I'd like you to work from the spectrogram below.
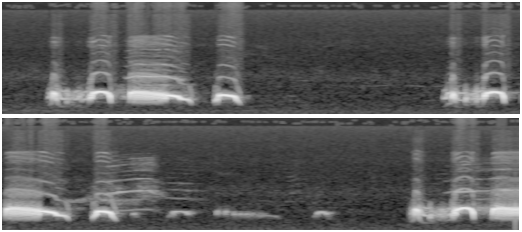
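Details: Three repeated cooing phrases from a spotted dove in the 'giọng đồng' (bronze-voiced) style, each made of short hooked coos around one long drawn-out coo, with faint soft notes in the gap after the second.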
